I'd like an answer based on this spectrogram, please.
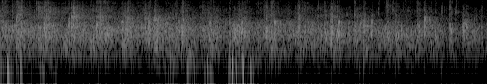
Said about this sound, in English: Give him a massive round of applause.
